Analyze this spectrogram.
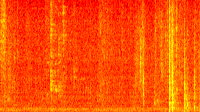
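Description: Steady low hum, then a few seconds in a quick cluster of sharp clinks and knocks as a metal spoon strikes a plastic food container.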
